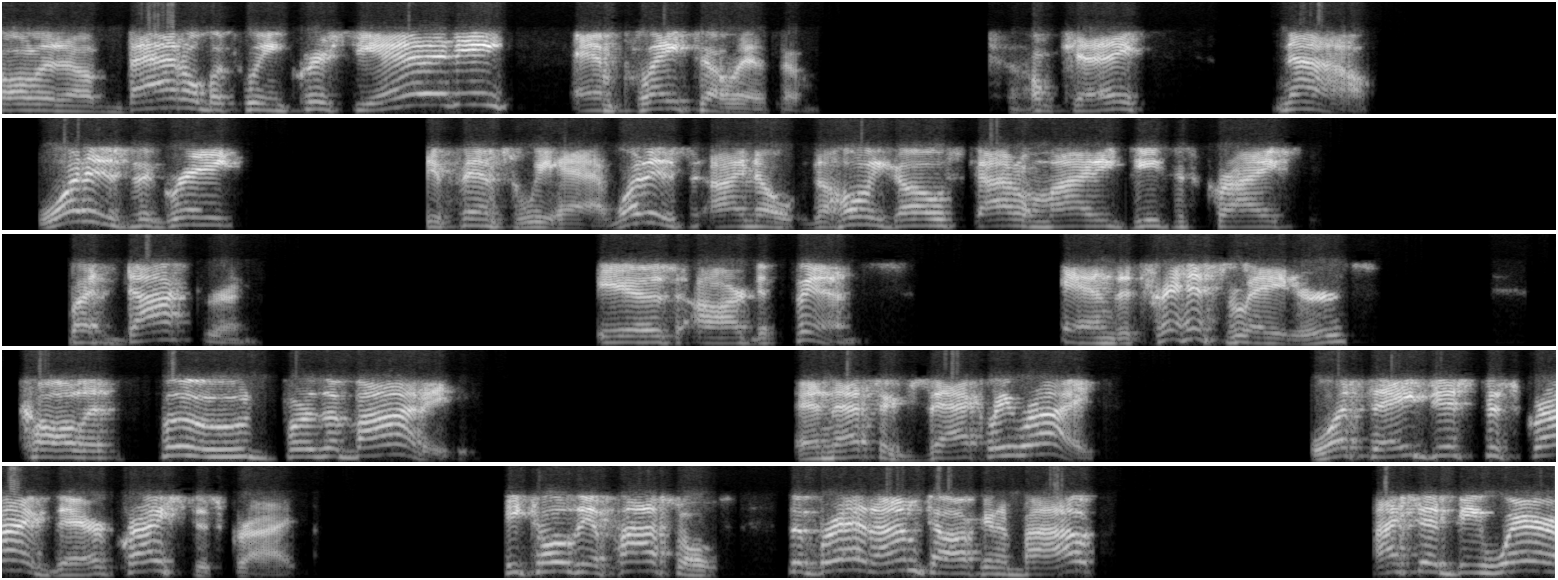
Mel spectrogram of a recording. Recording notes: Call In Bible Study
